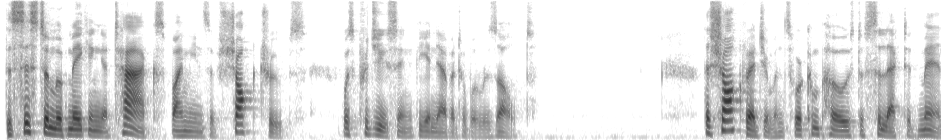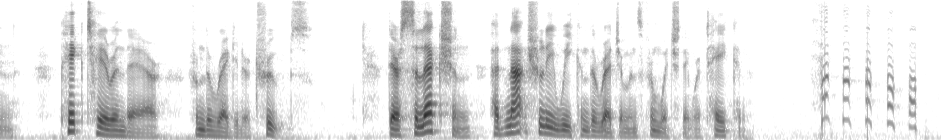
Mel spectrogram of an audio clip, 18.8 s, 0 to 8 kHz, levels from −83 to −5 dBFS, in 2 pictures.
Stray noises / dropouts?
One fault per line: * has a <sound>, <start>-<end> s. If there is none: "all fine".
* has a laugh, 17.5-18.6 s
